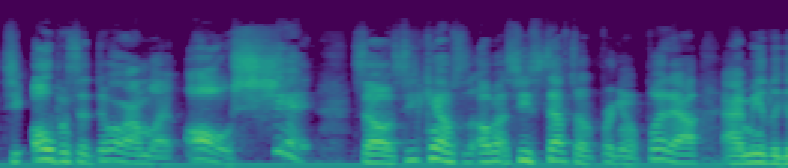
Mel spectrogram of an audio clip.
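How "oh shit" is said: startled. Retold or imitated. Cop startled as door opens.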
